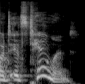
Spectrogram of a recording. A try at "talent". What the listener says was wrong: Talent. Al, not ale. Say towel. Towel. Say towel. Ent. Talent. Are you reading it as tail, like T-A-L-E? Talent? you cut it off at that L for the word. It's talent.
